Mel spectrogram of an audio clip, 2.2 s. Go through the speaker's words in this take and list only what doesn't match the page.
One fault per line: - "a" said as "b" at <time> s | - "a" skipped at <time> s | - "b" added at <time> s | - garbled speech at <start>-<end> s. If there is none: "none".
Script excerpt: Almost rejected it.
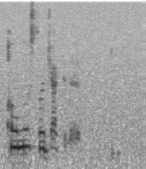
none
